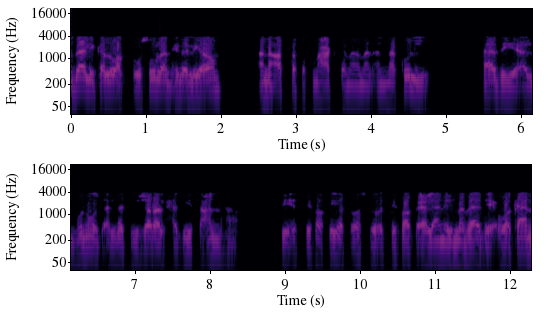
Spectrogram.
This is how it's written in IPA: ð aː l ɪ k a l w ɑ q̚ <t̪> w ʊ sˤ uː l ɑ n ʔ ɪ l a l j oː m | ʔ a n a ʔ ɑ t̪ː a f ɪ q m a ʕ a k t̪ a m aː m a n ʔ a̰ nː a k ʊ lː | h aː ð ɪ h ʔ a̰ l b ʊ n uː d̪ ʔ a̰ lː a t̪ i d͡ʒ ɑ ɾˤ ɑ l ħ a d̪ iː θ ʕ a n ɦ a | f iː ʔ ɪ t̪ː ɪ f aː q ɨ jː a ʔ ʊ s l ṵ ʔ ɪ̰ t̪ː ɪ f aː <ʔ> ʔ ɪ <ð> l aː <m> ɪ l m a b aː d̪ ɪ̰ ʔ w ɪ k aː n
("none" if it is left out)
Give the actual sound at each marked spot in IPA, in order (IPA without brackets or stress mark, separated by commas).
t̪, q, ʕ, n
